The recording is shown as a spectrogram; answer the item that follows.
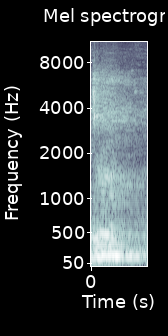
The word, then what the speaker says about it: June: That's why June, not John in pronunciation.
